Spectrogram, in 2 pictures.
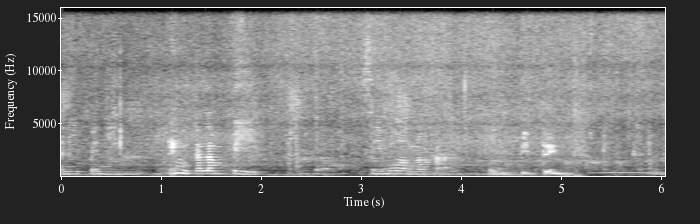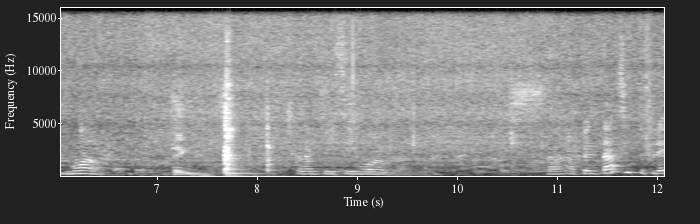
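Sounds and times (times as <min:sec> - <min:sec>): wooden spoon stirring in metal pot: 0:00.0 - 0:11.4
faint sizzling: 0:00.0 - 0:12.0.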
